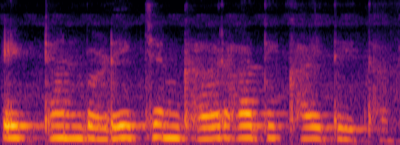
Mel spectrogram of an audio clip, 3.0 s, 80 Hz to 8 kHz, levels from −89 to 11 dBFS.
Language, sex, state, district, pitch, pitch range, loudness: Chhattisgarhi, female, Chhattisgarh, Sukma, 240 Hz, 225-240 Hz, -16 LUFS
